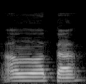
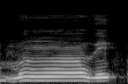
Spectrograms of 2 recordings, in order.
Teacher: یہاں پہ اخفا کریں گے، ناک میں آواز کو رکھنا ہے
